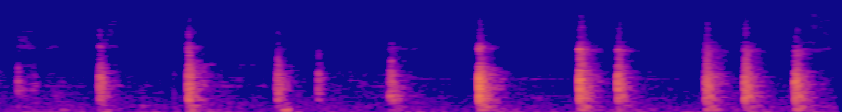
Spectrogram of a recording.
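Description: Faint, irregular taps and clicks of writing on a board, about two a second.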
